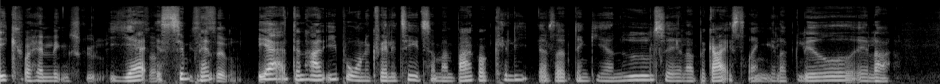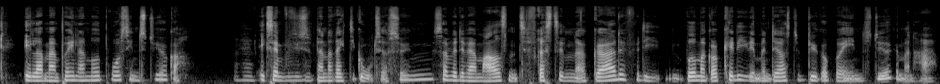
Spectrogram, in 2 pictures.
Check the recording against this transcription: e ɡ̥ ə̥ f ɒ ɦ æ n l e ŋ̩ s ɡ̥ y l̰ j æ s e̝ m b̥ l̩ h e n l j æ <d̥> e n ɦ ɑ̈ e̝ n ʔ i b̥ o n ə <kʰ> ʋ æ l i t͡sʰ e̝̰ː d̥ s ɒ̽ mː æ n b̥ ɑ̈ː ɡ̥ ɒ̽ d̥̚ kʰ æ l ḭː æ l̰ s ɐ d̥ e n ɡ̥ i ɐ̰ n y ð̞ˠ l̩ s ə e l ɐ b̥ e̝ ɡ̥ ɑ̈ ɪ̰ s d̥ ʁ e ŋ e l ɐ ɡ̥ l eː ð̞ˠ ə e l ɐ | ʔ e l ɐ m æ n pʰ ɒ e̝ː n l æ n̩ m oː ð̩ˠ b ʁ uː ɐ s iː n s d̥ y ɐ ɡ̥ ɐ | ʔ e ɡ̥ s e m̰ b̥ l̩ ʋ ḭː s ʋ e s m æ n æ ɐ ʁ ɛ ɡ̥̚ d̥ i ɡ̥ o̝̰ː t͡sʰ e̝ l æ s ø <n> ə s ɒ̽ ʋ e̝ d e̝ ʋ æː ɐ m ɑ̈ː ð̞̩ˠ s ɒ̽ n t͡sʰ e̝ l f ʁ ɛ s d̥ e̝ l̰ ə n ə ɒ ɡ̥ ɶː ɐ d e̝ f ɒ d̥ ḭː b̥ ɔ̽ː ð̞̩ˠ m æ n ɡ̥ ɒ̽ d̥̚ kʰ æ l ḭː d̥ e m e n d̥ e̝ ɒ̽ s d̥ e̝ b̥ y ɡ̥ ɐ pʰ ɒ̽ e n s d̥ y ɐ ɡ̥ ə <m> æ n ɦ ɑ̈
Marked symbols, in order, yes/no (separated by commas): yes, yes, no, yes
